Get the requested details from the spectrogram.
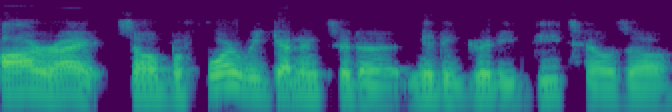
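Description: A man with an unremarkable speaking voice, medium pitch, moderate pace and lively intonation. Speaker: podcast host. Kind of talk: podcast interview questions.

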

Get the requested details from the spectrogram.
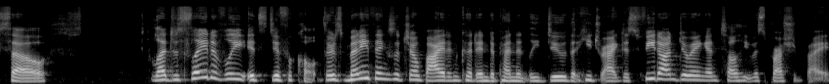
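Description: Her intonation lively, a woman speaks against a quiet background with a dry sound and no echo. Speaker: podcast guest. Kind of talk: interview answer. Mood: critical, occasionally laughing. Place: home room. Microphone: studio mic.

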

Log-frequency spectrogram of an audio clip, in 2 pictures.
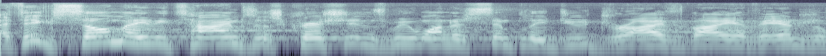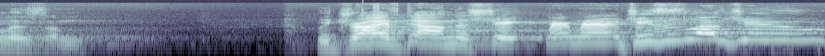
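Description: A man's high, raised and projected voice in a bright, sharp tone, with an American accent, very wide pitch swings and a moderate pace. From US Northeast, New Hampshire. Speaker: pastor. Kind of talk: sermon. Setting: church.

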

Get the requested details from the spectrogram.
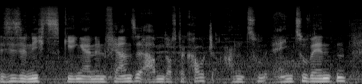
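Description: A man talks at a moderate pace with ordinary pitch variation, the sound dry with no echo and light background noise behind him. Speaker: podcaster. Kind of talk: advice talk to camera. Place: garden.

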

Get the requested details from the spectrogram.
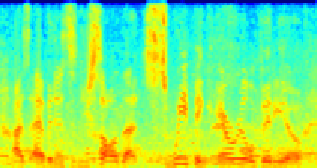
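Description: Crowd noise fills the background of this dry, echo-free recording. A woman talks at a fairly quick pace. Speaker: news correspondent. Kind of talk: live news report. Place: street.

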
